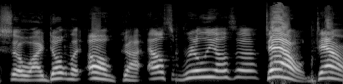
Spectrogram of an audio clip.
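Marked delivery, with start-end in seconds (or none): 0.9-3.4 screaming, much higher and louder. Speaker breaks off mid-conversation to yell at her pet, screaming at a pet. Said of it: "Your entire life is just screaming at".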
